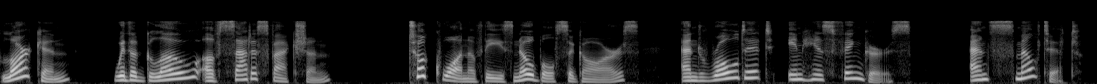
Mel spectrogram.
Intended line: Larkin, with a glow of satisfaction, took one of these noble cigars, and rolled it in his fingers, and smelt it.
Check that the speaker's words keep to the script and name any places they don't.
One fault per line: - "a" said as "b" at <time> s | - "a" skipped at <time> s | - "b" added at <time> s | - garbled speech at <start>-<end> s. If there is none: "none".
none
